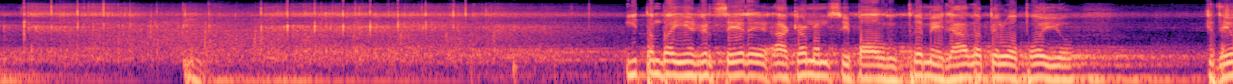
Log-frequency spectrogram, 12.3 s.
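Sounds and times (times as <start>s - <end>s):
audience applause: 0.0s - 5.7s
speech: 6.3s - 10.9s, 12.1s - 12.3s.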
